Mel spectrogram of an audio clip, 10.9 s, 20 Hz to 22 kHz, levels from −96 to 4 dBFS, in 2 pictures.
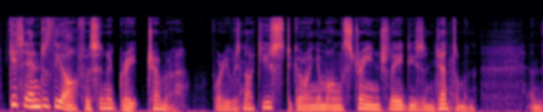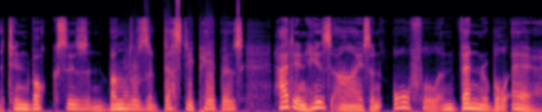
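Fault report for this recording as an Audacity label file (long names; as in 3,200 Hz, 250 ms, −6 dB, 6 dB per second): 6.650000	7.820000	clipping −19 dBFS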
